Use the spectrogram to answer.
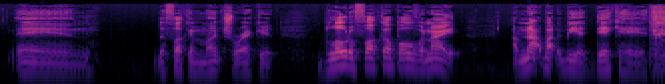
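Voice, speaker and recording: A man with a fairly low voice speaks at a moderate pace with lively intonation and long, frequent pauses. The recording is very clean, with a silent background. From South Carolina, Florence. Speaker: music producer and beatmaker. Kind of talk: casual chat. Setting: studio.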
